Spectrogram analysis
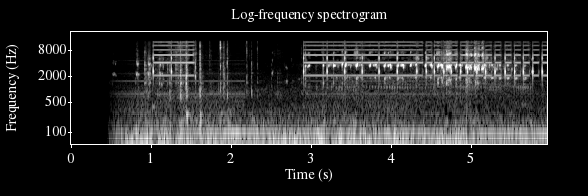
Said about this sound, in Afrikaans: In 'n alarm wat aan 'n visstokhouer vasgemaak is, skree om aan te kondig dat 'n karp een van Quentin Lock se boilies ingesuig het.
